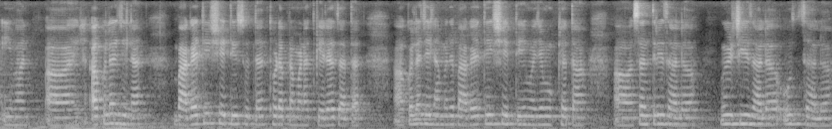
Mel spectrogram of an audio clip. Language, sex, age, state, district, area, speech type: Marathi, female, 45-60, Maharashtra, Akola, urban, spontaneous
